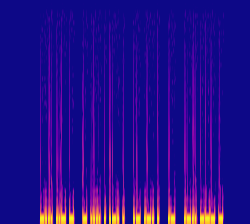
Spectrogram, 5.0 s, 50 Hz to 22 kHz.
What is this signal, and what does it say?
Morse code, heard as a keyed tone, about 44 wpm, 700 Hz. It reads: BUT THERE ARE A LOT
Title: Sets of 5 Words Encore2 45wpm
